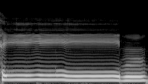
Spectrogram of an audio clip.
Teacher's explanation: Hi berbisik dari tengah-tenggorokan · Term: H kecil, hak kecil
